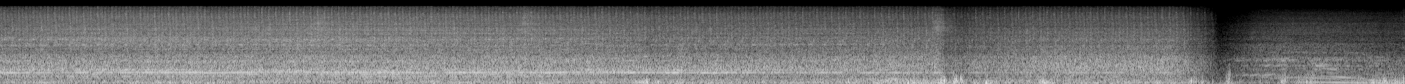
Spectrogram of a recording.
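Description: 2010 Scion tC's 2.4-litre four-cylinder engine idling, heard from the open engine bay, with a steady whine over it for most of the stretch and heavy wind noise on the microphone. Near the end the sound drops briefly.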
